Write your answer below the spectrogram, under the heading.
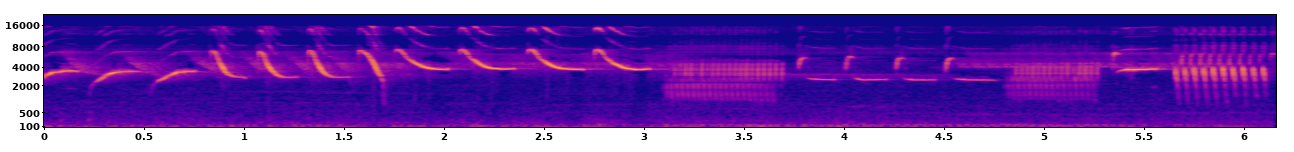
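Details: Canary song opening with rising then falling whistled sweeps, followed by buzzy nasal notes, short flat whistles and a brief fast trill at the end.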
